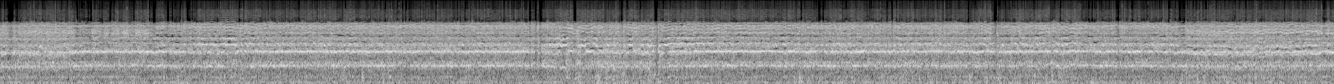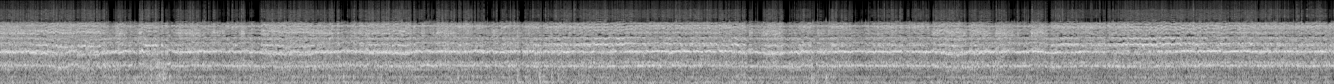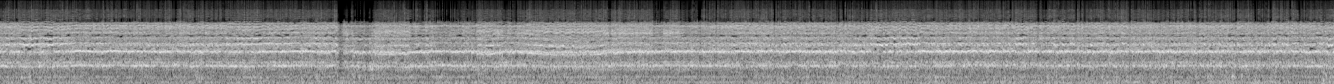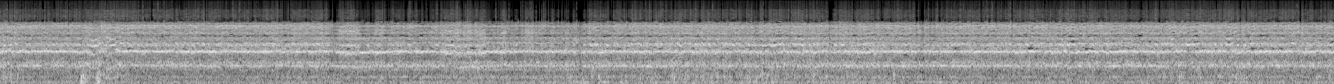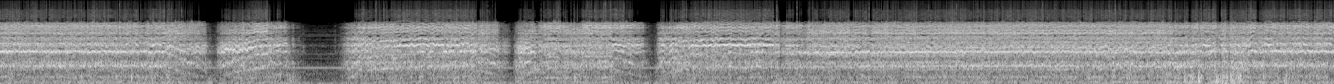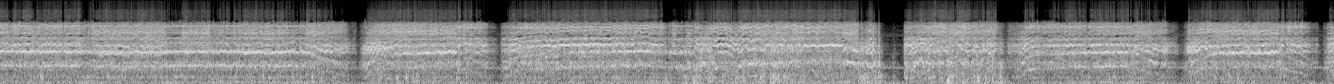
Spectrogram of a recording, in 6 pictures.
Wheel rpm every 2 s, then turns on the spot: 220, 230, 230, 230, 230, 230, 220, 220, 230, 230, 230, 230, 230, 230, 230, 220, 220, 230, 230, 230, 240, 230, 230, 230, 230, 230, 230, 170, 110, 130, 170, 210, 220, 230, 220, 130, 190, 210, 160, 150.
70-72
